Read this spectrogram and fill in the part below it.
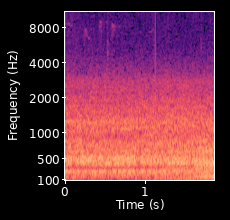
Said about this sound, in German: Der Hubschrauber kreist in einer Tour hier über mir. Vielleicht sollte ich ihn gleich auch nochmal filmen, damit ich das mit anfügen kann, denn ja, es hat schon was.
